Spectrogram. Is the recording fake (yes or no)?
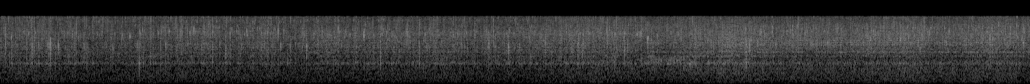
no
